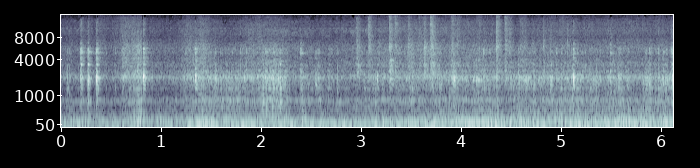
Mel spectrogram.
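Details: ABR Camaro on misfire laps: loud engine pulling hard on track with an uneven, choppy beat under load, an engine misfire of unclear cause.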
